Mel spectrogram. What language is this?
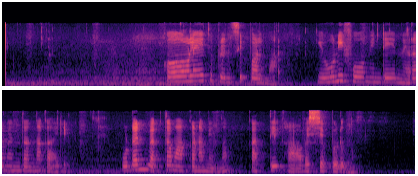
Malayalam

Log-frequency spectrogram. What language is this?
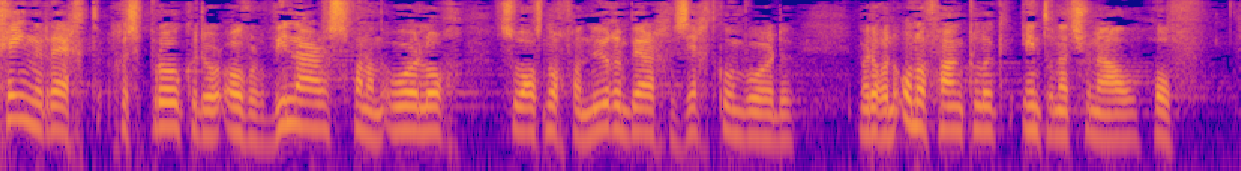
Dutch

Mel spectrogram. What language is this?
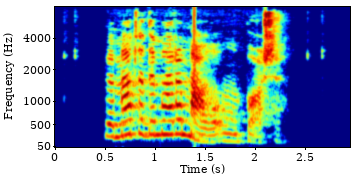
Western Frisian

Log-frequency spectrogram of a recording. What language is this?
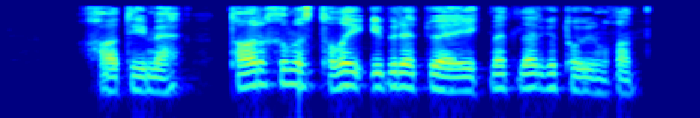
Uyghur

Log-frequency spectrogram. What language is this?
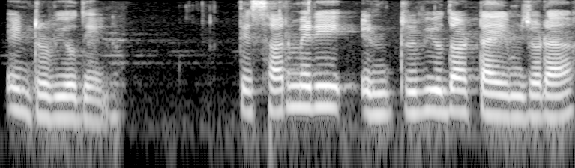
Punjabi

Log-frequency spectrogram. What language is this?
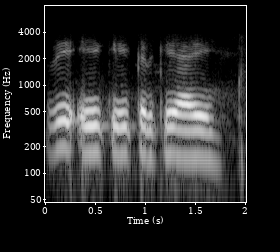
Hindi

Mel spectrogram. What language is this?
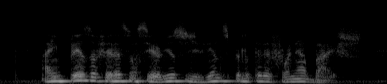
Portuguese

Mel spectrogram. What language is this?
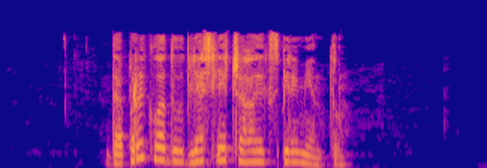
Belarusian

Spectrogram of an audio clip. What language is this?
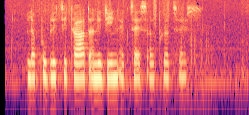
Romansh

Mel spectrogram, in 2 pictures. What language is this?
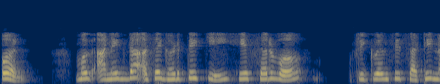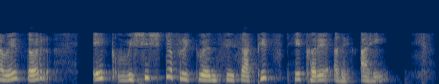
Marathi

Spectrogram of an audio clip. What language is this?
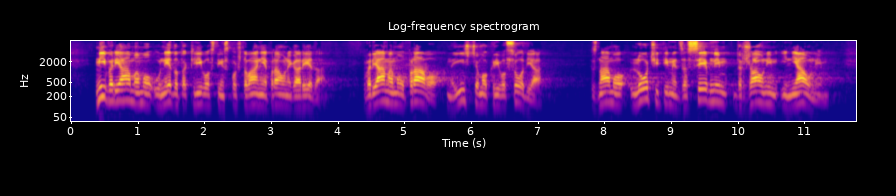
Slovenian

